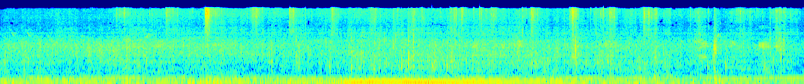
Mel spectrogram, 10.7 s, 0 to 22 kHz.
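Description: Cars rolling slowly over gravel at low revs, tyres crunching. The low engine note of a white E46 BMW M3 swells as it comes close about five seconds in, then fades.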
